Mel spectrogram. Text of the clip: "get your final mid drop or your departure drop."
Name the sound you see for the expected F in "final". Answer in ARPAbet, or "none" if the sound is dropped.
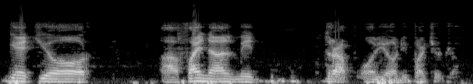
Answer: F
